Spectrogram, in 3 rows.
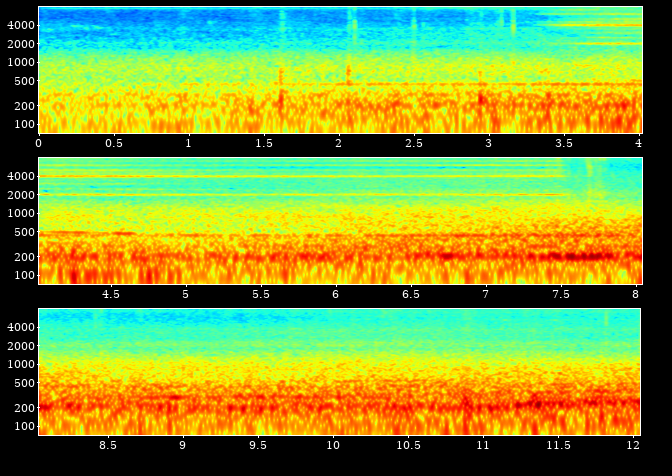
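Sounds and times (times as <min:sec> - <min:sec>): second train arriving rumble: 0:00.0 - 0:12.0
train rumble: 0:00.4 - 0:12.0
high-pitched train squeal: 0:02.9 - 0:07.9.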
